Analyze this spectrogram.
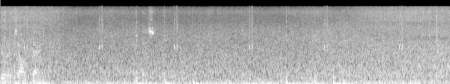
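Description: A river rushes loudly nearby.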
